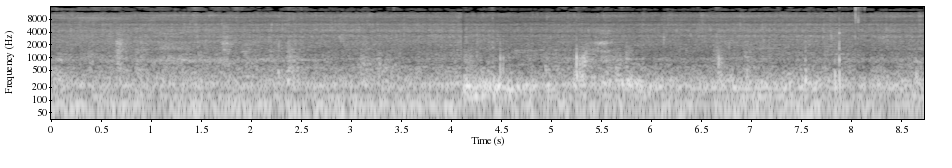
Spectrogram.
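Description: Close-up eating sounds: a metal spoon scraping and digging through a clear plastic tub of powdery white food, with scattered short clicks and crackles and a louder stretch about halfway through, over a steady low rumble.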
